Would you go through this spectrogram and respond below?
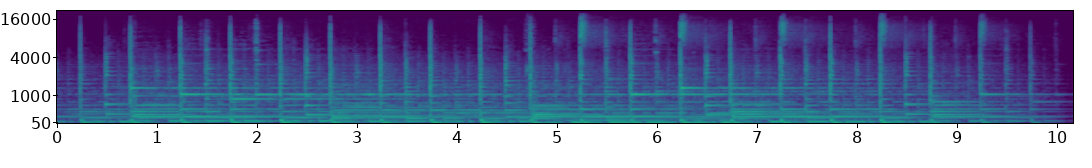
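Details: Steady electronic music plays throughout, with regular percussive hits about twice a second over sustained low tones. No barking, growling or other animal voice can be picked out.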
